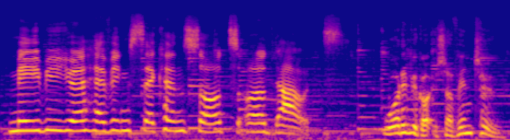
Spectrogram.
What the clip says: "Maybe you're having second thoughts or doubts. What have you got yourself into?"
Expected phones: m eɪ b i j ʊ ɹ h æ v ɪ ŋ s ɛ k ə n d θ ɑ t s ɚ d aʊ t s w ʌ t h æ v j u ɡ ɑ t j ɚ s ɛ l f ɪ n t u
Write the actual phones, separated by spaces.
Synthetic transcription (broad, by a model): m eɪ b i j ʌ h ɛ v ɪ ŋ s ɛ k ə n d s ɑ t s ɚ d aʊ t s w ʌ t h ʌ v j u ɡ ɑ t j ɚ s ɛ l f ɪ n t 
